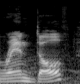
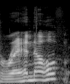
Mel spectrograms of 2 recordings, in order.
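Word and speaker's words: Ranulf: got some names wrong i kept calling him randolph and i just realized there's no d um it's literally just randolph and um apparently i was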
